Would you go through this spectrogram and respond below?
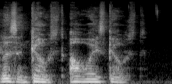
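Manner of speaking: put-on movie tough-guy voice. Quoting a movie line: Steven Seagal impression. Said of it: "Remember he said that in a movie?".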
